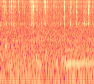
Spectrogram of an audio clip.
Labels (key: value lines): label: ambient
recorder: HydroMoth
